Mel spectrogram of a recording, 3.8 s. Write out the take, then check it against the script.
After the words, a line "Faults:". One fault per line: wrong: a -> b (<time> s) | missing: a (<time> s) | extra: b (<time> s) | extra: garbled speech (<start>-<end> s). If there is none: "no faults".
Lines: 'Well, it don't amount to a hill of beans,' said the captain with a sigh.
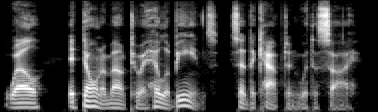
'Well, it don't amount to a hill of beans,' said the captain with a sigh.
Faults:
no faults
